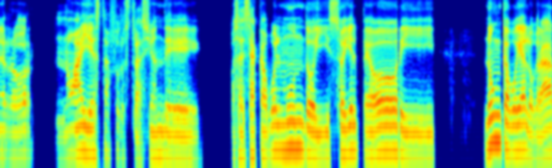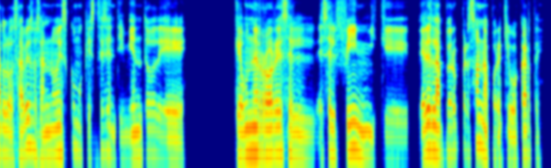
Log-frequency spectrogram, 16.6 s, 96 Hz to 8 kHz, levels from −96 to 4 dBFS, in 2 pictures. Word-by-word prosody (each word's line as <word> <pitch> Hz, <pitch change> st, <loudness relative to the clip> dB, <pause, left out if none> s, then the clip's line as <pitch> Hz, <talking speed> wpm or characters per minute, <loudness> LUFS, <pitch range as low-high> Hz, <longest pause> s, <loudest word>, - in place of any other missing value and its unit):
error, 130 Hz, 0 st, -4 dB, 0.3 s
no 115 Hz, +5 st, -3 dB
hay 140 Hz, 0 st, +6 dB
esta 135 Hz, -2 st, -1 dB
frustración 125 Hz, 0 st, -5 dB
de: 115 Hz, -2 st, -1 dB, 0.4 s
"O -, -, -12 dB
sea, 120 Hz, -2 st, 0 dB
se 125 Hz, -, +6 dB
acabó 125 Hz, +3 st, +1 dB
el 155 Hz, -, 0 dB
mundo 155 Hz, -4 st, +1 dB
y 120 Hz, 0 st, -2 dB
soy 135 Hz, +4 st, +3 dB
el 150 Hz, -1 st, +1 dB
peor 145 Hz, +2 st, +4 dB
y 120 Hz, -2 st, -3 dB, 0.7 s
nunca 180 Hz, +1 st, +4 dB
voy 150 Hz, +1 st, +5 dB
a 155 Hz, -, +8 dB
lograrlo", 130 Hz, +2 st, +3 dB
¿sabes? 165 Hz, +8 st, -2 dB
O 155 Hz, -, -8 dB
sea, 115 Hz, 0 st, -5 dB
no 130 Hz, +3 st, -5 dB
es 140 Hz, -2 st, -2 dB
como 155 Hz, -4 st, -16 dB
que -, -, -13 dB
este 140 Hz, -, -7 dB
sentimiento 125 Hz, 0 st, -7 dB
de 105 Hz, -4 st, -2 dB, 0.7 s
que 130 Hz, -, 0 dB
un 140 Hz, +3 st, -1 dB
error 140 Hz, 0 st, +3 dB
es 145 Hz, -1 st, 0 dB
el 115 Hz, -4 st, -7 dB
es -, -, -6 dB
el 135 Hz, -2 st, -3 dB
fin 145 Hz, -3 st, 0 dB
y 120 Hz, -, -11 dB
que 110 Hz, -2 st, -7 dB, 0.2 s
eres 155 Hz, +4 st, +3 dB
la 135 Hz, -4 st, +4 dB
peor 135 Hz, +3 st, -5 dB
persona 180 Hz, -2 st, -1 dB
por -, -, -8 dB
equivocarte. 110 Hz, -1 st, -5 dB
130 Hz, 170 wpm, -23 LUFS, 120-145 Hz, 0.7 s, a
